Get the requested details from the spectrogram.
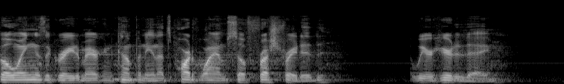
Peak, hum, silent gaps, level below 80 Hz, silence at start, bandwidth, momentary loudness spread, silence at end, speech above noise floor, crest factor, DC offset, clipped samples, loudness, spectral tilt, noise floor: -4 dBFS; none; none; -72 dBFS; 0 s; 11 kHz; 12 LU; 0.6 s; 40 dB; 22 dB; under 0.1%; under 0.1%; -25 LUFS; -4 dB/octave; -66 dBFS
